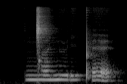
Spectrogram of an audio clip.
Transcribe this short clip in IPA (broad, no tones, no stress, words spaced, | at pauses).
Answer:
ŋ͡ǀɜɲʉ ɾipʼɛ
